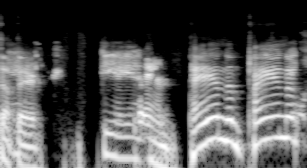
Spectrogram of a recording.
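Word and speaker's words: pain: P-A-N. Pan. P-A-I-N, but it's pronounced pan.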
